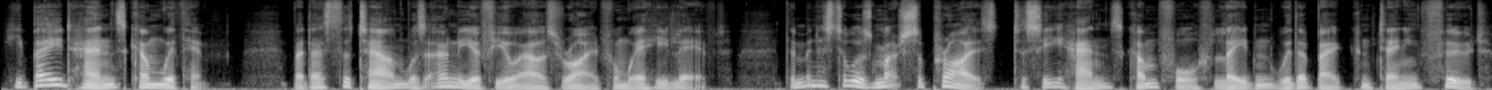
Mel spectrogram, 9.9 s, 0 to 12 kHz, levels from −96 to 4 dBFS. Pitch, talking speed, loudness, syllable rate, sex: 105 Hz, 215 wpm, -20 LUFS, 5.2 syllables/s, male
